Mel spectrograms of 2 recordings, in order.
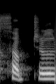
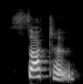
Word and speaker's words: subtle: word this is not subtle no this is subtle subtle so the B is silent subtle now let's take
